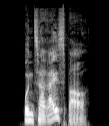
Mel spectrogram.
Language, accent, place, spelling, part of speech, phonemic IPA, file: German, Germany, Berlin, unzerreißbar, adjective, /ˌʊnt͡sɛɐ̯ˈʁaɪ̯sbaːɐ̯/, De-unzerreißbar.ogg
- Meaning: unbreakable (by ripping)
